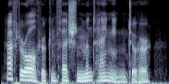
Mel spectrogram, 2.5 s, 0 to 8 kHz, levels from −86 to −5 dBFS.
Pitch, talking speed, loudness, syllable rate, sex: 115 Hz, 190 wpm, -17 LUFS, 5.7 syllables/s, male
